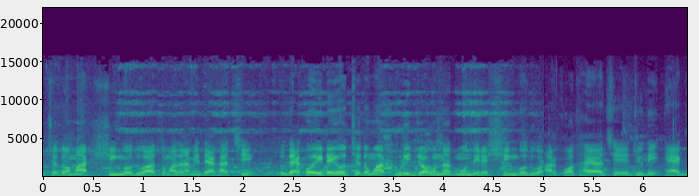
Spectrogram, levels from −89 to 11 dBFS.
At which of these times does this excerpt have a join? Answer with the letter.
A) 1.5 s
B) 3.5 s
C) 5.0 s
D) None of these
C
